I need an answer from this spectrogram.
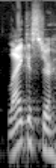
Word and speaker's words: Lancaster: Lancaster, yep.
